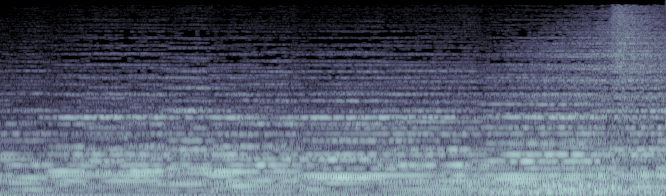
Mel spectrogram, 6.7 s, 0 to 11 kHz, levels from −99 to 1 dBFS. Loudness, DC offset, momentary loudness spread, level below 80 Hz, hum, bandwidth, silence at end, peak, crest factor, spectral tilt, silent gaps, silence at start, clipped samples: -26 LUFS; under 0.1%; 5 LU; -36 dBFS; none; 10.5 kHz; 0 s; -12 dBFS; 14 dB; -6 dB/octave; none; 0 s; under 0.1%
